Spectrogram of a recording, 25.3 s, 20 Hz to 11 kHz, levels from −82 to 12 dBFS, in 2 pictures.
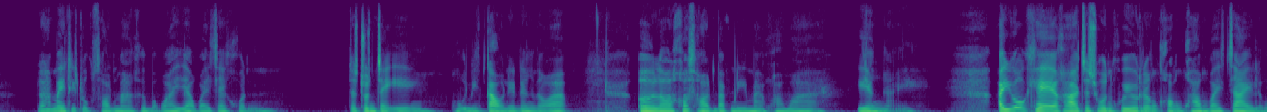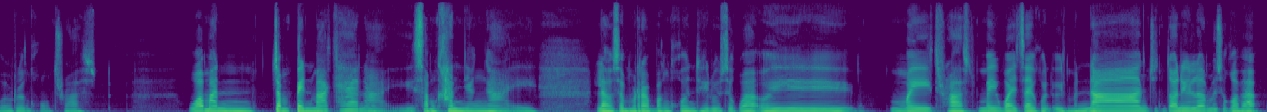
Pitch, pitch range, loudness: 175 Hz, 155-205 Hz, -23 LUFS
